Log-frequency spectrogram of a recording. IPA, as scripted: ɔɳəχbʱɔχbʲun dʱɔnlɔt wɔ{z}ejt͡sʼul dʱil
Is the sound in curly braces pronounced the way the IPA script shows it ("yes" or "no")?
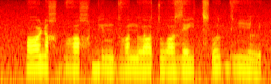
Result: yes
